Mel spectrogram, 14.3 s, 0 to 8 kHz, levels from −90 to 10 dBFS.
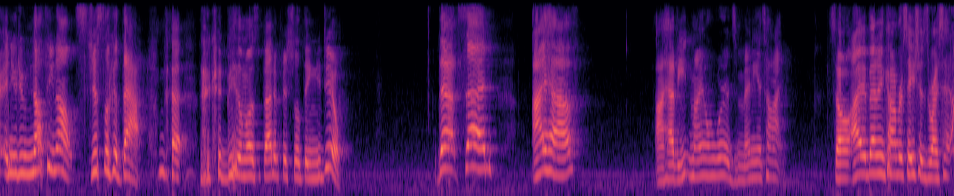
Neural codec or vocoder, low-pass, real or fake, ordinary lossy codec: none; 7.2 kHz; real; AAC, 48 kbps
